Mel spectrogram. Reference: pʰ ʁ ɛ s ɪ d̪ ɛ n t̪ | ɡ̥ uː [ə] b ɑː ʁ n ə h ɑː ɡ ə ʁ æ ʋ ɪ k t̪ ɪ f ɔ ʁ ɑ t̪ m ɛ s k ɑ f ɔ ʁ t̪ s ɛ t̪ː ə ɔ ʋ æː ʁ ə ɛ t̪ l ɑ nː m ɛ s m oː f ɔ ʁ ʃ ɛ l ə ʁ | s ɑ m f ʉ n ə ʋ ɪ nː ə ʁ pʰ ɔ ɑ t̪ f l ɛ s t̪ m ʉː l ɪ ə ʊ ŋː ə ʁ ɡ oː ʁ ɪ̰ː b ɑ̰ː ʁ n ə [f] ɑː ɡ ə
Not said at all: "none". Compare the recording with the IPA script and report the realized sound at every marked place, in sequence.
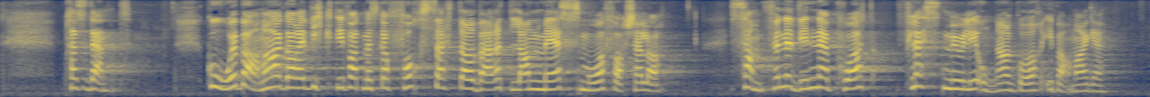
ə, h

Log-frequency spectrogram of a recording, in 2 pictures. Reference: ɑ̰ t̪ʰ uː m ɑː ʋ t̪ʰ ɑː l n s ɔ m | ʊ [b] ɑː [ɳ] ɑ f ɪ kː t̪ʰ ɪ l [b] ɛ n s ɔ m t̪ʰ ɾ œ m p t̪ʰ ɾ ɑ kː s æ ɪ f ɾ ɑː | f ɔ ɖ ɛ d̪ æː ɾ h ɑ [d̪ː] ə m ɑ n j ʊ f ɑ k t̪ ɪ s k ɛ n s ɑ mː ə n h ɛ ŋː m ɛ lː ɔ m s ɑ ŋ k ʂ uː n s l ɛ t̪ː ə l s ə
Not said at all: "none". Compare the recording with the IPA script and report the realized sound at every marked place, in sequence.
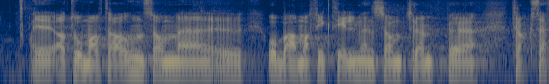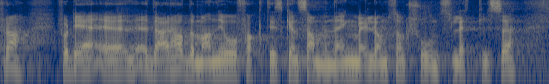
b, m, m, d̪ː

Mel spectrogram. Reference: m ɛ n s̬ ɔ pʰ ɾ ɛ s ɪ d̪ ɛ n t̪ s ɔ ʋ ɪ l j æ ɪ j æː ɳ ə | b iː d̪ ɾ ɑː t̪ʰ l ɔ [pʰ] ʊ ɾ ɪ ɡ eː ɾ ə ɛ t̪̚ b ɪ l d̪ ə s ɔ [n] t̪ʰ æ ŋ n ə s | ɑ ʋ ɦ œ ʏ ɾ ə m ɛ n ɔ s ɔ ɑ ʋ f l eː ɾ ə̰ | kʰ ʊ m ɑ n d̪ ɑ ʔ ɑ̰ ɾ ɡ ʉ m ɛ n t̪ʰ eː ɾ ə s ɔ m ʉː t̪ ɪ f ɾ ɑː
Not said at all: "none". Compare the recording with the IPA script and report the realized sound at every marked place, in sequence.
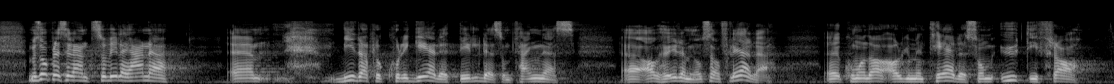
kʰ, m

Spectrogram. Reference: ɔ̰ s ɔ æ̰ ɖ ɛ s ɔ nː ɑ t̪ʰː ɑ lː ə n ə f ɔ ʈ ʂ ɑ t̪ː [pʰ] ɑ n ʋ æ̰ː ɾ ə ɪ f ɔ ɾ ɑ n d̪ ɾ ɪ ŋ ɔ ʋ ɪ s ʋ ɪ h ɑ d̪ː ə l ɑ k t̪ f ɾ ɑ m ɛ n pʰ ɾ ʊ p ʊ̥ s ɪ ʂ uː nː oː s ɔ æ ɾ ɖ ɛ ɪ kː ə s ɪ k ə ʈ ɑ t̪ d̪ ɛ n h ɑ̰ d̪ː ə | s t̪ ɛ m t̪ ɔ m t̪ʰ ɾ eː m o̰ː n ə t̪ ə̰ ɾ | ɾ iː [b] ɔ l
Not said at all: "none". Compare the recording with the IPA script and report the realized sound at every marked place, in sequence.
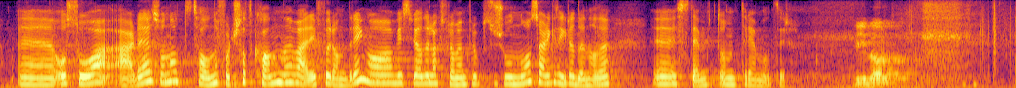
kʰ, b

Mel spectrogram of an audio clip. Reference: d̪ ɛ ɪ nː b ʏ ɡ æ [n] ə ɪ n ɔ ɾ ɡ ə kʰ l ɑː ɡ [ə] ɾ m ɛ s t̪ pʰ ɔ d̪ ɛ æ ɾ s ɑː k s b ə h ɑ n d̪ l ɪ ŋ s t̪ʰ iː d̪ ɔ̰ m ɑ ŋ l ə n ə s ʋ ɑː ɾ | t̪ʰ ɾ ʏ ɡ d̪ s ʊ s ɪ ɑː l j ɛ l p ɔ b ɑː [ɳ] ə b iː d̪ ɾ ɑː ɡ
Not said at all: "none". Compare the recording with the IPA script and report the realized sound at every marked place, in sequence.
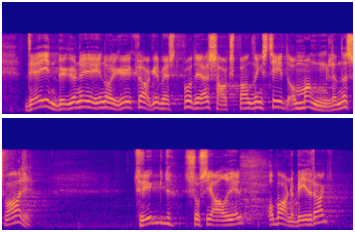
ɳ, ə, ɳ

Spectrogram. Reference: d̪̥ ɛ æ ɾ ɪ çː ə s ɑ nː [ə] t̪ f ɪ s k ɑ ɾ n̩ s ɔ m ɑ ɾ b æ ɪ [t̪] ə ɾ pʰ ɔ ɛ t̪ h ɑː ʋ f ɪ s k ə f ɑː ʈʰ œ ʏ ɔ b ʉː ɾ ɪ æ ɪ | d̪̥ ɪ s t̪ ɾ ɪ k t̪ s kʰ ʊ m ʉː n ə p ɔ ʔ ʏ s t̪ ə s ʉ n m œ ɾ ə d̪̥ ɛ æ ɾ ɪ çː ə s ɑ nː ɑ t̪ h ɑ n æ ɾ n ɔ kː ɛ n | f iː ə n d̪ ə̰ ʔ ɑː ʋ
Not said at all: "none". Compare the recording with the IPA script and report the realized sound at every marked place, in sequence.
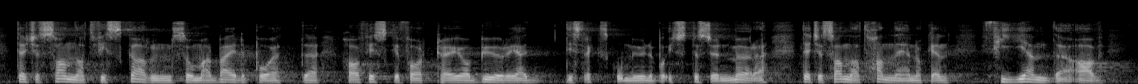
ɑ, d̪

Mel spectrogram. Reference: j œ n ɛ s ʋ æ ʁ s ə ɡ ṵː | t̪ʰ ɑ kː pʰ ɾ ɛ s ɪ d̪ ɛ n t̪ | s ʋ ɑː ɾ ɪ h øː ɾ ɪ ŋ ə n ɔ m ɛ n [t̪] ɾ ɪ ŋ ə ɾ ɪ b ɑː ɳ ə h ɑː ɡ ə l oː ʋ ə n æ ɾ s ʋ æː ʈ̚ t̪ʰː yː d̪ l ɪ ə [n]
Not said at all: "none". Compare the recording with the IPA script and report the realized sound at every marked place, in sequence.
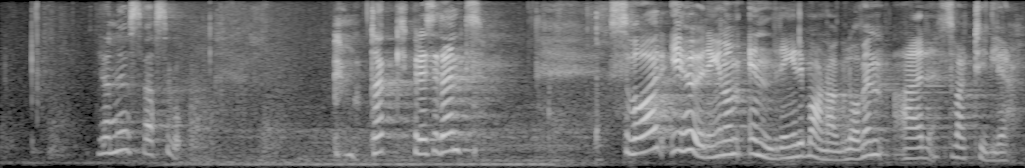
d̪, none

